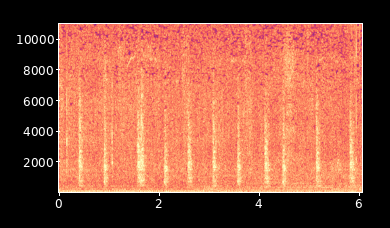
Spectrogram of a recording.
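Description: Footsteps clank on a metal ladder.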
